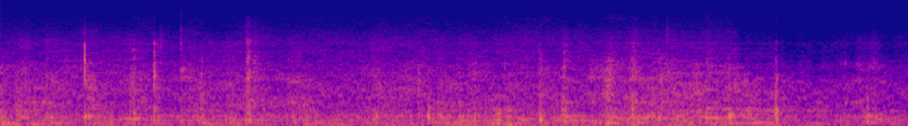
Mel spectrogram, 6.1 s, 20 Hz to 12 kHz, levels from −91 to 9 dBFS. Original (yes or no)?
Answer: no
